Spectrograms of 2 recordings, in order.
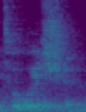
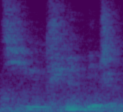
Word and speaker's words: tuition: You know where the stress goes, and you know how to say tuition, not tuition.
